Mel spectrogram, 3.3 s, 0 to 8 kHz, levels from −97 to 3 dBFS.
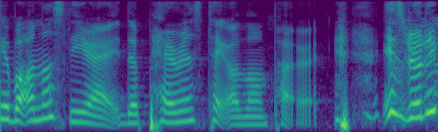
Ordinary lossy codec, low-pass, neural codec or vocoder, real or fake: none; none; none; real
